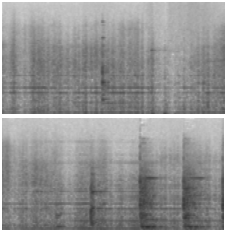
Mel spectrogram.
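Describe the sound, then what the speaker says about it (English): Several sharp metallic taps on the top of a clamshell machine during setup, irregular knocks spaced a second or so apart over a low mechanical background hum. "tap the top of the machine."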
